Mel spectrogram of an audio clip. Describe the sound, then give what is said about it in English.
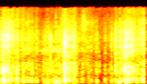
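Footsteps crunch through soft snow at a steady walking pace, each step a broad, grainy crunch with a fainter crackle of packed snow between them. “And there's icy snow and soft, crunchy snow.”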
